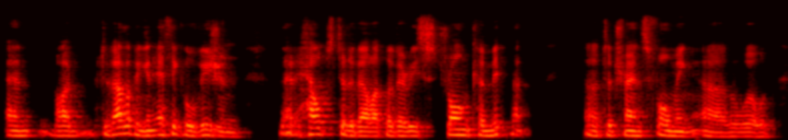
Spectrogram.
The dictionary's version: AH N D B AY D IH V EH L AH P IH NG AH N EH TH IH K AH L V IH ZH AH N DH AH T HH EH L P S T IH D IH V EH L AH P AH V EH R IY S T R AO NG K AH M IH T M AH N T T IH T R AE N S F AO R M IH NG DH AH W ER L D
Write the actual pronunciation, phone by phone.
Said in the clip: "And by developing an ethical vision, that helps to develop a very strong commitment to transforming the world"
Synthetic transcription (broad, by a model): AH N B AY D IH V EH L AH P IH NG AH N EH TH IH K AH L V IH ZH AH N DH AH T HH EH L P S T IH D IH V EH L AH P AH V EH R IY S T R AO NG K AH M IH T M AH N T T IH T R AE N S F AO R M IH NG DH AH W ER L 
